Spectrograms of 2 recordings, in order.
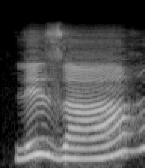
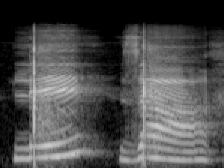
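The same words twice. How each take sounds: First: Said in the usual way. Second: "Lézard" split as LÉ, pause, ZARD; syllable by syllable. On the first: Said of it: "avant de frapper les syllabes". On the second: Shown as a demonstration. Teacher counting syllables for pupils, "Lézard" chopped in two. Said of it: "deux syllabes".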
